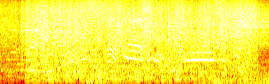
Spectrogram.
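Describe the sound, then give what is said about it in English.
Water sloshing and splashing as a person is dragged back and forth through it while flapping wildly, a loud, continuous churning wash that runs almost unbroken for several seconds. “He's dragged back and forth through the water, flapping his hands wildly.”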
